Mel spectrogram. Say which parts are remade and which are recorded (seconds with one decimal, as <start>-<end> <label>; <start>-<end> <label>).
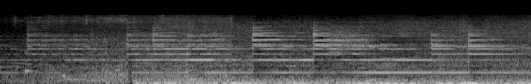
0.0-3.3 recorded; 3.3-4.3 remade; 4.3-5.3 recorded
